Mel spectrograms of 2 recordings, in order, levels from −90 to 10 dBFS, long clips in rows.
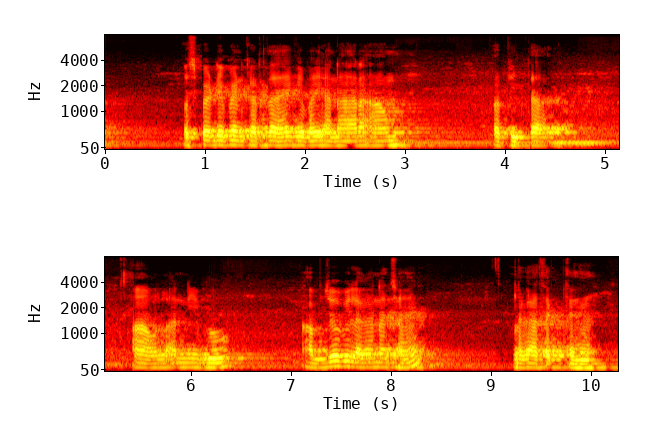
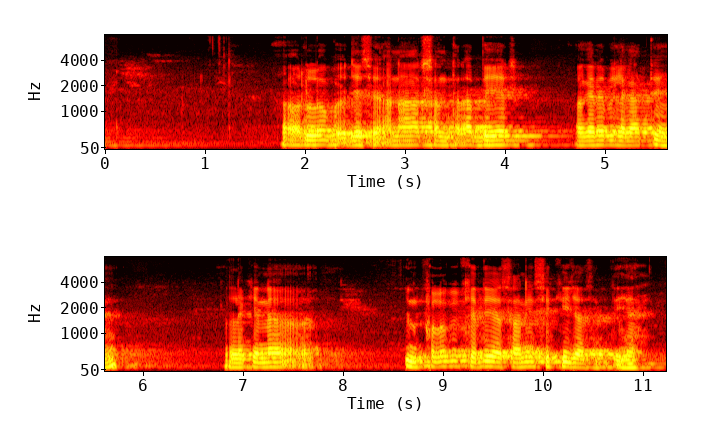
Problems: none marked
